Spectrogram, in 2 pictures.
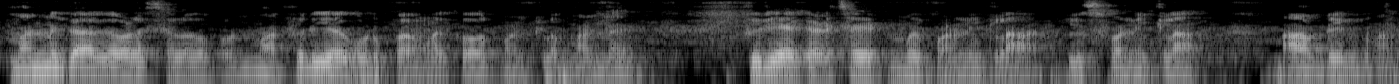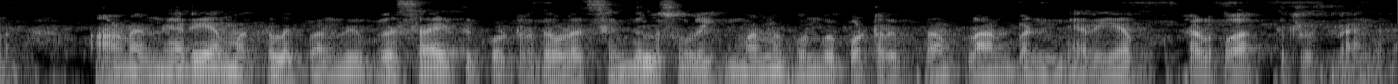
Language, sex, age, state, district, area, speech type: Tamil, male, 45-60, Tamil Nadu, Krishnagiri, rural, spontaneous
